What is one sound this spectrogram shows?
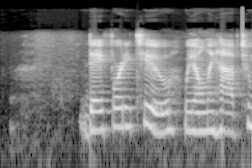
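A woman speaks calmly and close up, as into a webcam microphone.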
